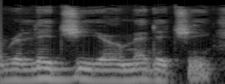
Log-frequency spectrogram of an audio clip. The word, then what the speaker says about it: Religio Medici: He's best known, as I say, for these two works, the Religio Medici, or to give it its medieval pronunciation, the Religio Medici, and also his later work, Urn Burial.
